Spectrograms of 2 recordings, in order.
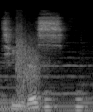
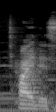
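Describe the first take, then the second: First: The first syllable sounds like 'tee'. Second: The first syllable sounds like 'tide'. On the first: The speaker calls it wrong. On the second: The speaker calls it right.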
